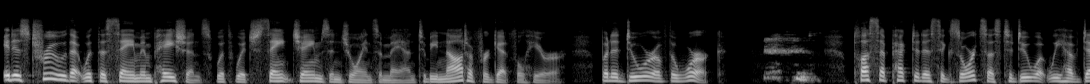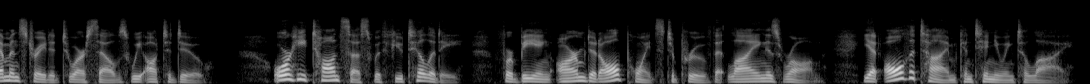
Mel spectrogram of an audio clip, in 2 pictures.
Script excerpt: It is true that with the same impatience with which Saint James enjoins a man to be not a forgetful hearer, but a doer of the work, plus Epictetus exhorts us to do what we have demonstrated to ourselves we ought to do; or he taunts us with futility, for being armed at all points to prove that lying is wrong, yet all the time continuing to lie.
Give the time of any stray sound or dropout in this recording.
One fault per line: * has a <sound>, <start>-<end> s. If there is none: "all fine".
* has a laugh, 7.6-8.2 s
